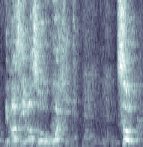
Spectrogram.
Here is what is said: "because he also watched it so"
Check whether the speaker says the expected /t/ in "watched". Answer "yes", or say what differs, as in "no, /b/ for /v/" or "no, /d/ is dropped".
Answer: no, /t/ is dropped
